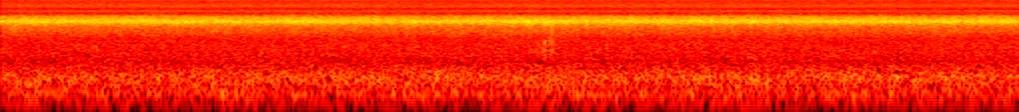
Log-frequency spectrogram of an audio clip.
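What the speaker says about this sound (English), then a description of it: "We have a lot of water coming over the spillway" A steady, full roar of heavy river water pours over a big spillway, a constant wash of noise with no breaks. Nearby, someone is fishing for catfish below it.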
